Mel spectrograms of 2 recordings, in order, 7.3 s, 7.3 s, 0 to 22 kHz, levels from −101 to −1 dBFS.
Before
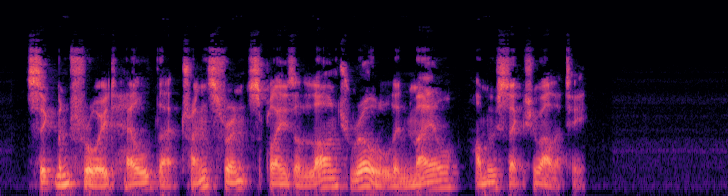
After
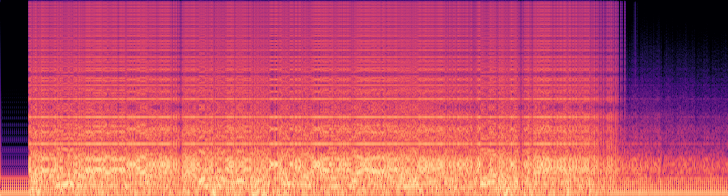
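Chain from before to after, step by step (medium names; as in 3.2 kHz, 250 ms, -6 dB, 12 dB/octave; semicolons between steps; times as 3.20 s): backward echo that repeats 118 ms, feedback 63%, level -7 dB; high-pass 51 Hz 12 dB/octave; hum notches 60/120/180/240/300/360/420/480 Hz; in parallel at +2.5 dB: compression, threshold -35 dBFS, peak gain reduction 16.5 dB; on the sum: fuzz box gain 33 dB, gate -39 dBFS; sample-and-hold 41×; hum 50 Hz, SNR 14 dB; on a send: feedback echo behind a low-pass 716 ms, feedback 55%, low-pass 950 Hz, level -19 dB; on the sum: loudness maximiser +14.5 dB; sliding maximum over 9 samples; trim -4 dB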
